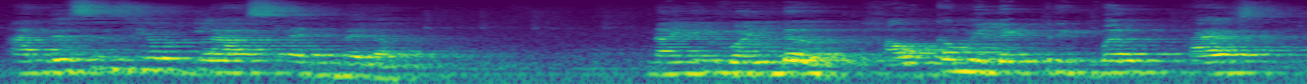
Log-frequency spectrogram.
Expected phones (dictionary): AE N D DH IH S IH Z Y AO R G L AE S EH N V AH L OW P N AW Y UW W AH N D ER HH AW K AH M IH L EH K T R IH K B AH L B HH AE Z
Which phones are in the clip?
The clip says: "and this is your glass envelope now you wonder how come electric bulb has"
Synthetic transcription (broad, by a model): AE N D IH S IH Z Y AO R G L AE S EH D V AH L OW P N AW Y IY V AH L D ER HH AW K AH M IH L EH K T R IH K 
